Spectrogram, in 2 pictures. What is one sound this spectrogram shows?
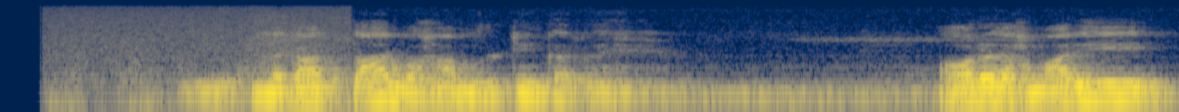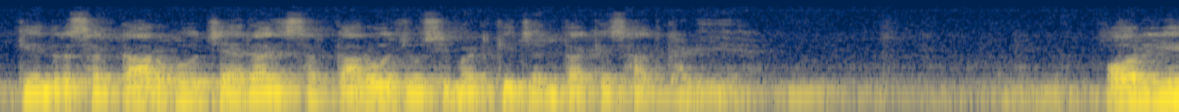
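A middle-aged man speaks calmly into microphones close by.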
